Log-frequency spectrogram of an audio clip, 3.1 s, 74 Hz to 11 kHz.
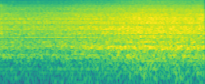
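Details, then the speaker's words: New 402 CFM inline exhaust fan for a GPU mining grow tent, test-run at max before ducting; loud even air rush building slightly then steady, no rattle or wobble: healthy. "sure you guys can hear it yeah that's gonna work way better"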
